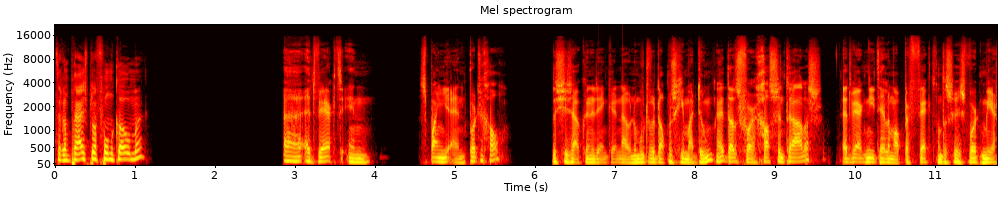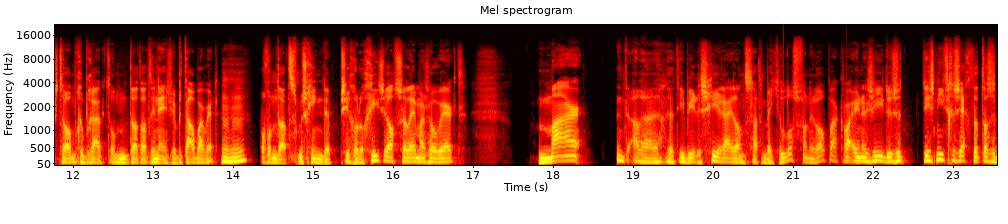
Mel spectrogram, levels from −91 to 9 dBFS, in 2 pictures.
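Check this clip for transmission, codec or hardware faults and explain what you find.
Three brief level drops occur, at 6.79 to 7.09 s, 15.81 to 15.92 s and 20.88 to 21.67 s. Each is a sudden fall of about 6 dB, likely one channel dropping out before the mono sum, which appears as an abrupt step down in waveform amplitude.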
